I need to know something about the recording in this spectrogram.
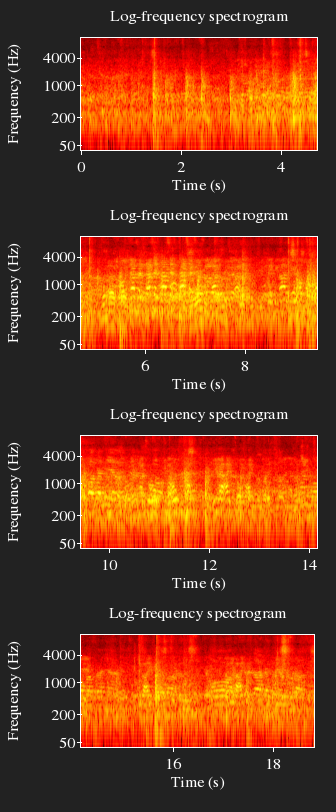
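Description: A crowd of men and women shouts and cheers around the fight.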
